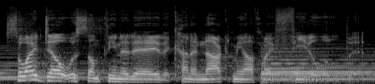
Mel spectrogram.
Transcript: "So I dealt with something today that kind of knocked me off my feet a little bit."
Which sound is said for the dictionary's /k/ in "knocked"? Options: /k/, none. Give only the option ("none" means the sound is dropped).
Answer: /k/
